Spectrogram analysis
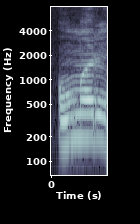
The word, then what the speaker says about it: उम्र: है ये उम्र जबकि उस गीत में उम्र नहीं है वह उमर बोलता है यह ठीक है ऐसे गाया गया वह गाना समय की धारा में उम्र बह जानी है मतलब दोनों शब्दों का उच्चारण समझ गए यह उम्र यह उम्र ठीक है यहां थोड़ा बता दूं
